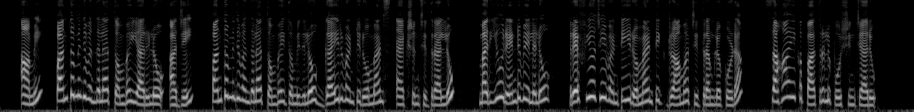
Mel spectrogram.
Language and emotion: Telugu, neutral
